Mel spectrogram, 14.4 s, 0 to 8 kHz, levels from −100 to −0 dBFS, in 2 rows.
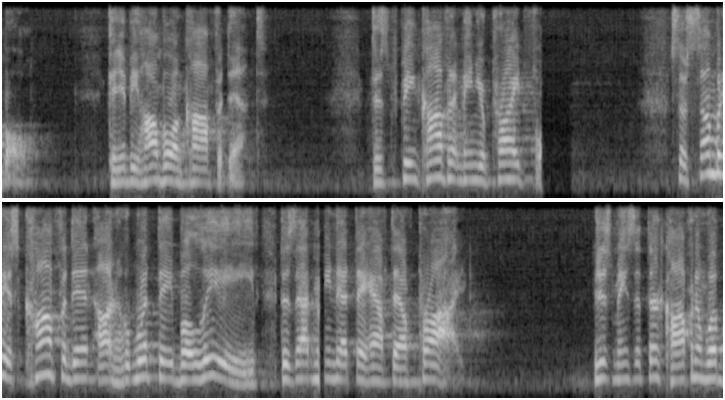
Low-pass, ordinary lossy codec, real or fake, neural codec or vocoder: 7.2 kHz; Opus, 64 kbps; fake; vocoder, 22.05 kHz, 80 mel bands, HiFi-GAN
